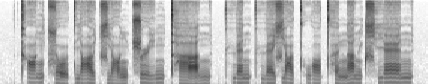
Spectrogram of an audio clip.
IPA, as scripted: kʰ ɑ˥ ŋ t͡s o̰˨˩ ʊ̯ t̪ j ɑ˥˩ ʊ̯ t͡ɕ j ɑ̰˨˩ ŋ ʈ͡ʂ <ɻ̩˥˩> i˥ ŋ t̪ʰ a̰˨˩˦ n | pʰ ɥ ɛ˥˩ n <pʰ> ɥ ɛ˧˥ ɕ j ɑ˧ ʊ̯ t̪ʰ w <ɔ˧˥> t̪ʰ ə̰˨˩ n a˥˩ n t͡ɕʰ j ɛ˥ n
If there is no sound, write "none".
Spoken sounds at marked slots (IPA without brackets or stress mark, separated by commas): ɻ̩˥˩, pʰ, ɔ˧˥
